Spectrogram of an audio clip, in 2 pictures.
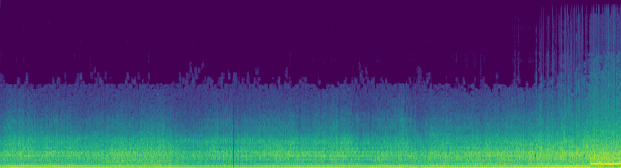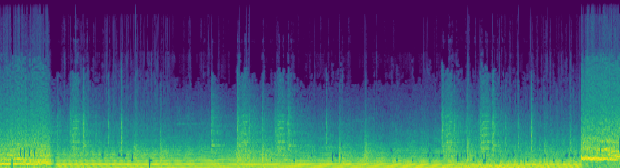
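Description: A car roars off with its engine revving and its tires squealing in a long, continuous skid that rises and holds, loud and close, in a Hindi film scene.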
